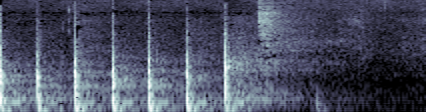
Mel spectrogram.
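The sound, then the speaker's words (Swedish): A quick run of six firm, evenly spaced, solid knocks on a door, followed by a softer stray thump before the sound fades out. No voices. “Det knackar en gång till.”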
